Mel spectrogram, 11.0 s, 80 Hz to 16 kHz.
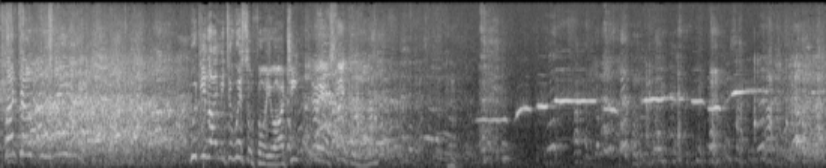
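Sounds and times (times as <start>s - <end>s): man whistling a slow tune: 6.4s - 10.1s.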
